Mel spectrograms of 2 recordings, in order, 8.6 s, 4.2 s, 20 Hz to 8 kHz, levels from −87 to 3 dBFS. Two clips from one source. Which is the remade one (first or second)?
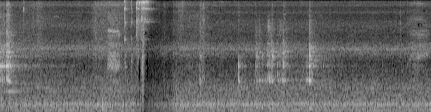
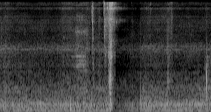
second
